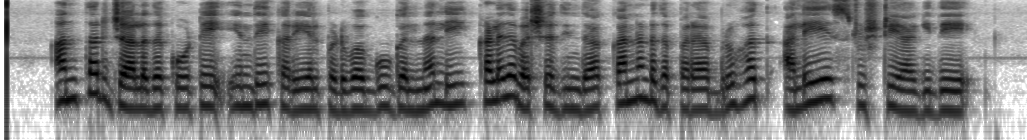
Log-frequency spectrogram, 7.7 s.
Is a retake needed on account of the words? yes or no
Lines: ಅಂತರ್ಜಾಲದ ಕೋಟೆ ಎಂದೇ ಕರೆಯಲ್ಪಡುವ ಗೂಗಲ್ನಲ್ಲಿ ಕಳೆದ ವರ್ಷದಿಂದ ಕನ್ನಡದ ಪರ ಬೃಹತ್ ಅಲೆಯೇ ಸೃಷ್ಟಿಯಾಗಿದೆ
no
